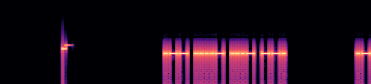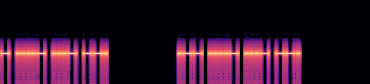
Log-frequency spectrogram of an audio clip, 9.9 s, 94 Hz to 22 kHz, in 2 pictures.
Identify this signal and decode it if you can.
Morse code, heard as a keyed tone, about 34 wpm, 700 Hz. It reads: W4VG W4VG W4VG
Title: Easy Call Signs Repeated 3x - 35wpm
